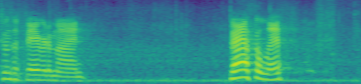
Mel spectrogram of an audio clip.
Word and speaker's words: batholith: Batholith. How do you spell that?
